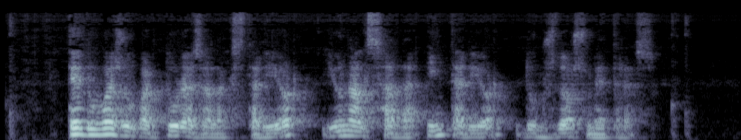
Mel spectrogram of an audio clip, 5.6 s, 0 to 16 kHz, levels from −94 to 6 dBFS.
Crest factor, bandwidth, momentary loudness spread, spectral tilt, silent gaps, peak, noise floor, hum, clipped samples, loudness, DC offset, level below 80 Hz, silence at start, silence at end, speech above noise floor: 20 dB; 11.5 kHz; 15 LU; -7 dB/octave; none; -4 dBFS; -64 dBFS; none; under 0.1%; -25 LUFS; under 0.1%; -48 dBFS; 0.5 s; 0.7 s; 39 dB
